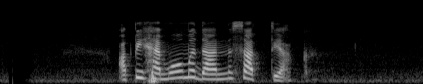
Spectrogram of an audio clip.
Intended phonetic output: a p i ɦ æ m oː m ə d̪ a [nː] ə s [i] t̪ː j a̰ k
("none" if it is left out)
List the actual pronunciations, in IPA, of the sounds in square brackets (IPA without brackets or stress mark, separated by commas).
nː, a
